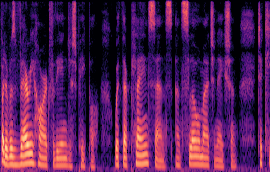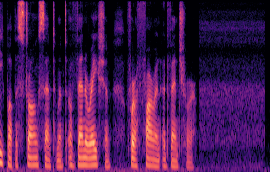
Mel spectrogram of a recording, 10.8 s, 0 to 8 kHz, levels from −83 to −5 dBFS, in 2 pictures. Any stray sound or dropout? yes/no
no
